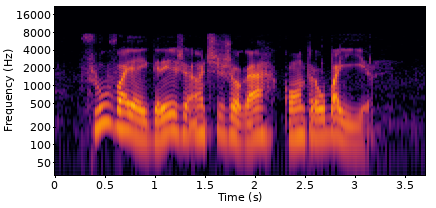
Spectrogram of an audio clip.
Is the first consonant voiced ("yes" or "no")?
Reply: no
